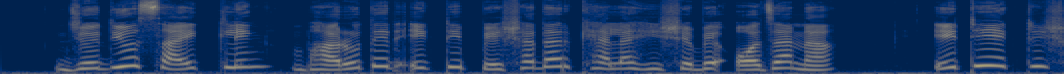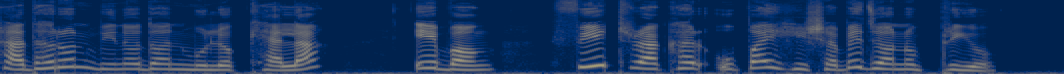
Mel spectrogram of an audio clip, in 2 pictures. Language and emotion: Bengali, neutral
